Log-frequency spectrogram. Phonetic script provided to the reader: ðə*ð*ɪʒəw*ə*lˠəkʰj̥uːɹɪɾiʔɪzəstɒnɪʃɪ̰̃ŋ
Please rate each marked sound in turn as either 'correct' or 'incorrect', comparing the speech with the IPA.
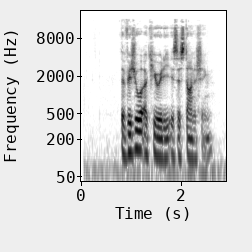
incorrect, correct

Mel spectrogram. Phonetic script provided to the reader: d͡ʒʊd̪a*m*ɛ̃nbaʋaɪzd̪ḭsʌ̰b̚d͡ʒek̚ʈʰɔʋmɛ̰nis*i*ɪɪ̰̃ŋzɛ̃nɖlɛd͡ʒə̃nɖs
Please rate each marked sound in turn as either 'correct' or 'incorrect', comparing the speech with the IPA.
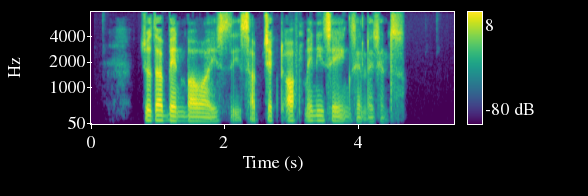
incorrect, incorrect

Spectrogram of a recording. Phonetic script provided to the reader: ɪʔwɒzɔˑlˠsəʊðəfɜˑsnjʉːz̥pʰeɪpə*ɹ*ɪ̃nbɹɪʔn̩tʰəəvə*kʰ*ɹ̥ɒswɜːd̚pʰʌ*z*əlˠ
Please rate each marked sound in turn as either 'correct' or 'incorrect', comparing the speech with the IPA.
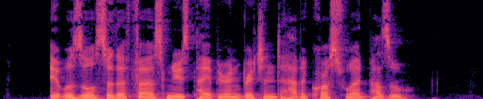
correct, correct, correct

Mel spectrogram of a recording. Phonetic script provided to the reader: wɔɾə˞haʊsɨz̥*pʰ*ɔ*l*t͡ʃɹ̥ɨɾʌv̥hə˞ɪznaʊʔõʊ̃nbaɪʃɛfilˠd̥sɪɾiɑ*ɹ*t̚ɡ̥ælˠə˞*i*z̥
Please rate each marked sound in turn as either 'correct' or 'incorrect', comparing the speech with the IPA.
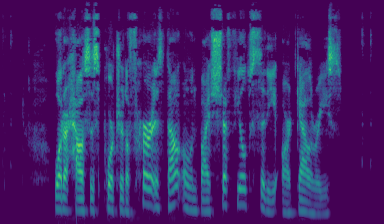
correct, incorrect, correct, correct

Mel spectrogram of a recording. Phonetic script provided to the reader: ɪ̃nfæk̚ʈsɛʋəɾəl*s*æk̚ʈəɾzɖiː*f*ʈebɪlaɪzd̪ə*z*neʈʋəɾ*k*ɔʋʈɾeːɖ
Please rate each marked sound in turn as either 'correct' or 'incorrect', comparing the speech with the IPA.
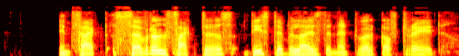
incorrect, incorrect, incorrect, correct

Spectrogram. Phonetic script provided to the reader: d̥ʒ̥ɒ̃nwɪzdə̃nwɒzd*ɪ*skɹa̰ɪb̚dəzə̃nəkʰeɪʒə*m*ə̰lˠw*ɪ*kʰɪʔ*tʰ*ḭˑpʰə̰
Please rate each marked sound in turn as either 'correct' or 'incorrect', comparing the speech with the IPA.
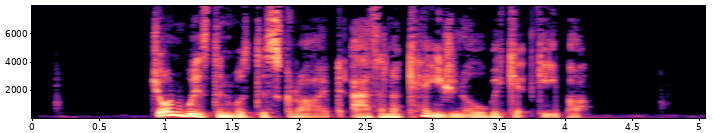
correct, incorrect, correct, incorrect

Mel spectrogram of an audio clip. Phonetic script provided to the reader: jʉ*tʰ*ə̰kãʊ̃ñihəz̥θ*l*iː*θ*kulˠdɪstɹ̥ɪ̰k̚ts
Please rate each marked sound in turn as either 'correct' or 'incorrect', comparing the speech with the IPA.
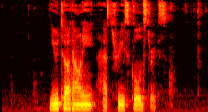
correct, incorrect, incorrect

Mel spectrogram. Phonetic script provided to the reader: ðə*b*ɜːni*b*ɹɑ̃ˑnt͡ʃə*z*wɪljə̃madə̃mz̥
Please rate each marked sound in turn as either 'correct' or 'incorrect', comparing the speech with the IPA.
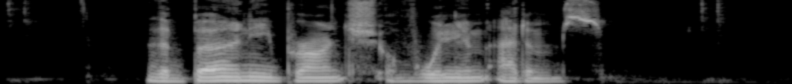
correct, correct, incorrect

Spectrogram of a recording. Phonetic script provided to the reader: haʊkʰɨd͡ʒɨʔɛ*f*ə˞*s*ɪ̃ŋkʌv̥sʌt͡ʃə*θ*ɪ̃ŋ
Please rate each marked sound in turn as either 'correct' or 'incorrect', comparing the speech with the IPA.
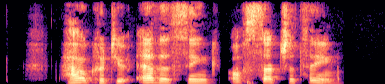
incorrect, incorrect, correct

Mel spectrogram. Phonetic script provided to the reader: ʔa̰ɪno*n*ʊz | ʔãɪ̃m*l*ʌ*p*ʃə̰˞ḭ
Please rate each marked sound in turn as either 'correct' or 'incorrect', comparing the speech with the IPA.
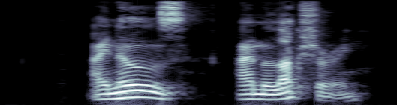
incorrect, correct, incorrect

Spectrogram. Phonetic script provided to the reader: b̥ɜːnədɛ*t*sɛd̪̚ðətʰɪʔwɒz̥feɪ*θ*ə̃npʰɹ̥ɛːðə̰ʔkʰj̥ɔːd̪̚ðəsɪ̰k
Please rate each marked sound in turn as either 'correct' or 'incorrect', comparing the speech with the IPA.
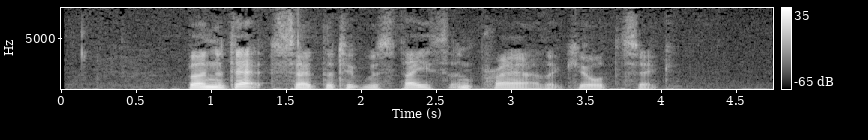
correct, correct

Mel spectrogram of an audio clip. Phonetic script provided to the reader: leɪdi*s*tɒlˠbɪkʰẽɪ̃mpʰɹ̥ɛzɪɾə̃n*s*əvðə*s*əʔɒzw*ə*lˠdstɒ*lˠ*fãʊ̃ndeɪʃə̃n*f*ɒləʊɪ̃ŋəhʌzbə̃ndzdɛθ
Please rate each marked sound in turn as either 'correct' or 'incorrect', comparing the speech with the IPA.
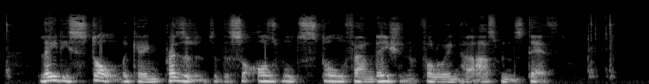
correct, incorrect, correct, correct, correct, correct

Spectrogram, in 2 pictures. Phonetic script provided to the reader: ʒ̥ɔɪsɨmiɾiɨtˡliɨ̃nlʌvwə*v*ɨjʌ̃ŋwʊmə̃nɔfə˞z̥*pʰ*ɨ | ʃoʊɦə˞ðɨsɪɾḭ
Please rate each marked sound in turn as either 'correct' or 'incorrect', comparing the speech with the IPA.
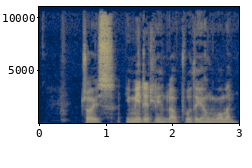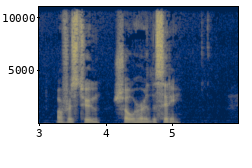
incorrect, incorrect

